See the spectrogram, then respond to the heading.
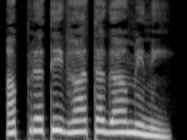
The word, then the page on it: ಅಪ್ರತಿಘಾತಗಾಮಿನಿ: apratighātagāmini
